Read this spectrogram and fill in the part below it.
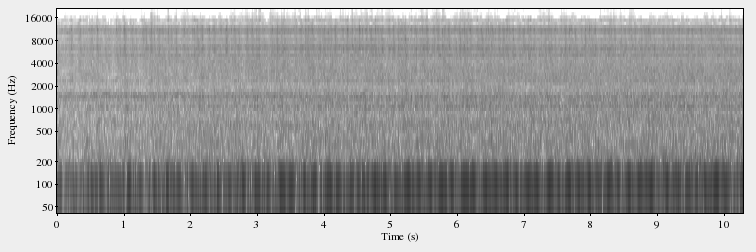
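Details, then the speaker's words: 1962 Chevy pickup V8 running after 20 years parked, with the choke held wide open and the float bowls overfull. A low, throbbing idle with uneven, wandering pulses; rough idle. "I'm just watching the float level right now holding the choke wide open it's running just not that well"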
